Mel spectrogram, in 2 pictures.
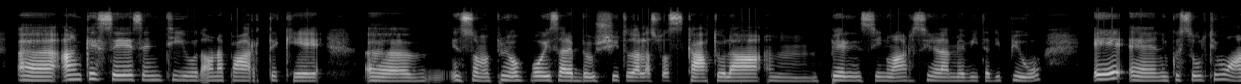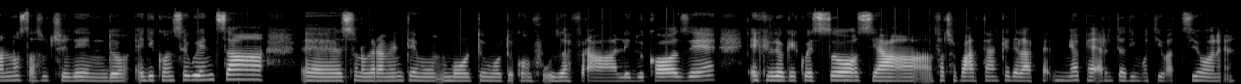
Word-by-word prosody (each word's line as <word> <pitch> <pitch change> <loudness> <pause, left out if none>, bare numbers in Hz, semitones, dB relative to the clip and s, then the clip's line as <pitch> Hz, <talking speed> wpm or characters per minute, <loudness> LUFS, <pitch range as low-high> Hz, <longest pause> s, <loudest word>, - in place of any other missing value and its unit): uhm, 185 -2 +3
anche 230 +3 +3
se 220 -2 +4
sentivo 205 -2 -4
da - - -4
una 185 +1 -2
parte 190 +1 -2
che, 170 -2 -2 0.4
uhm, 165 -2 -3
insomma, 185 -2 +6
prima 190 +2 -5
o 190 +1 -2
poi 195 +1 -2
sarebbe 180 -2 +1
uscito 185 +2 -4
dalla 170 0 0
sua - - -4
scatola, 170 -1 +4
mhmm, 160 -2 -16
per 195 -2 -1
insinuarsi 180 0 -2
nella 175 -2 -2
mia 170 0 -8
vita 170 0 -11
di 180 +1 -18
più 175 0 -8 0.5
e, 265 +4 +4
en 180 -2 -3
in 185 - -11
questo 200 +1 -2
ultimo 220 +3 -7
anno 185 +2 -2
sta 200 - +2
succedendo 175 -2 -6
e 180 - -9
di 200 +2 -5
conseguenza, 215 +4 +4 0.4
ehm, 175 -1 -2
sono 175 +1 +6
veramente 180 +1 -4
mu 175 -1 -9
molto, 175 +1 -6
molto 170 -1 -9
confusa 170 0 -8
fra 160 -1 -2
le 170 0 -9
2 175 +1 -13
cose, 180 +3 +1 0.3
e 195 0 -2
credo 190 0 -1
che 190 0 -6
questo 190 +1 +5
sia 175 -2 +4
faccia 195 -1 -8
parte 185 0 -2
anche 185 +1 -7
della 170 -2 -2
pe - - -12
mia 190 +1 -8
perdita 180 -1 -5
di 185 +1 -17
motivazione. 175 -1 -8
180 Hz, 150 wpm, -23 LUFS, 175-195 Hz, 0.5 s, insomma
